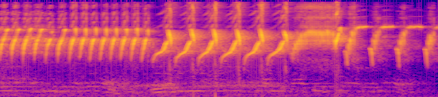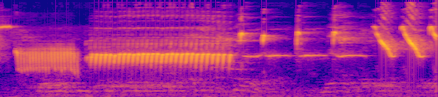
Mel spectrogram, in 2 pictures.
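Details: Small-bodied canary with a loud, melodious song: a fast high trill, then sweeping slurs, a low buzzy note, a long steady low tone, sharp short whistles, and closing downward sweeps.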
